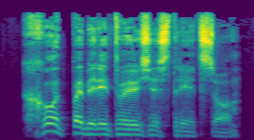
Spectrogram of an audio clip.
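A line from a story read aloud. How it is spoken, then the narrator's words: Muttered. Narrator (Russian): пробормотал он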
